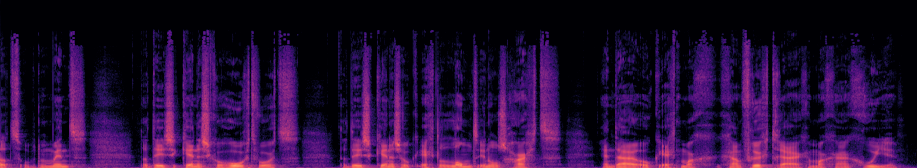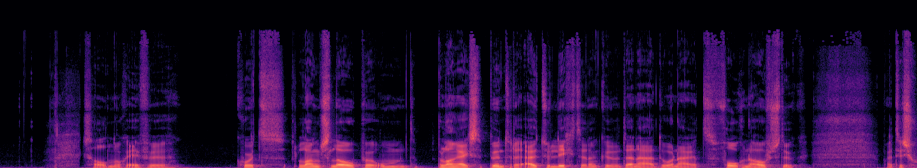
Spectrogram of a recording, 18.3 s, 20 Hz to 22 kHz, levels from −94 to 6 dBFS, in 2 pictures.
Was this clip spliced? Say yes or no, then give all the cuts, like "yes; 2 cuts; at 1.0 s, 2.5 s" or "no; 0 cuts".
yes; 1 cut; at 10.0 s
